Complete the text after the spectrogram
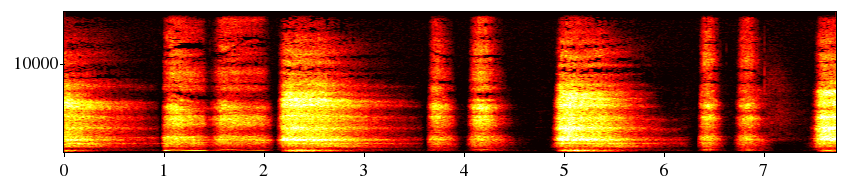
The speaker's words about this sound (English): So we are going to be taking two inhales through the mouth, that is belly, and then the chest, and then exhale out the mouth. So belly, chest, exhale.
